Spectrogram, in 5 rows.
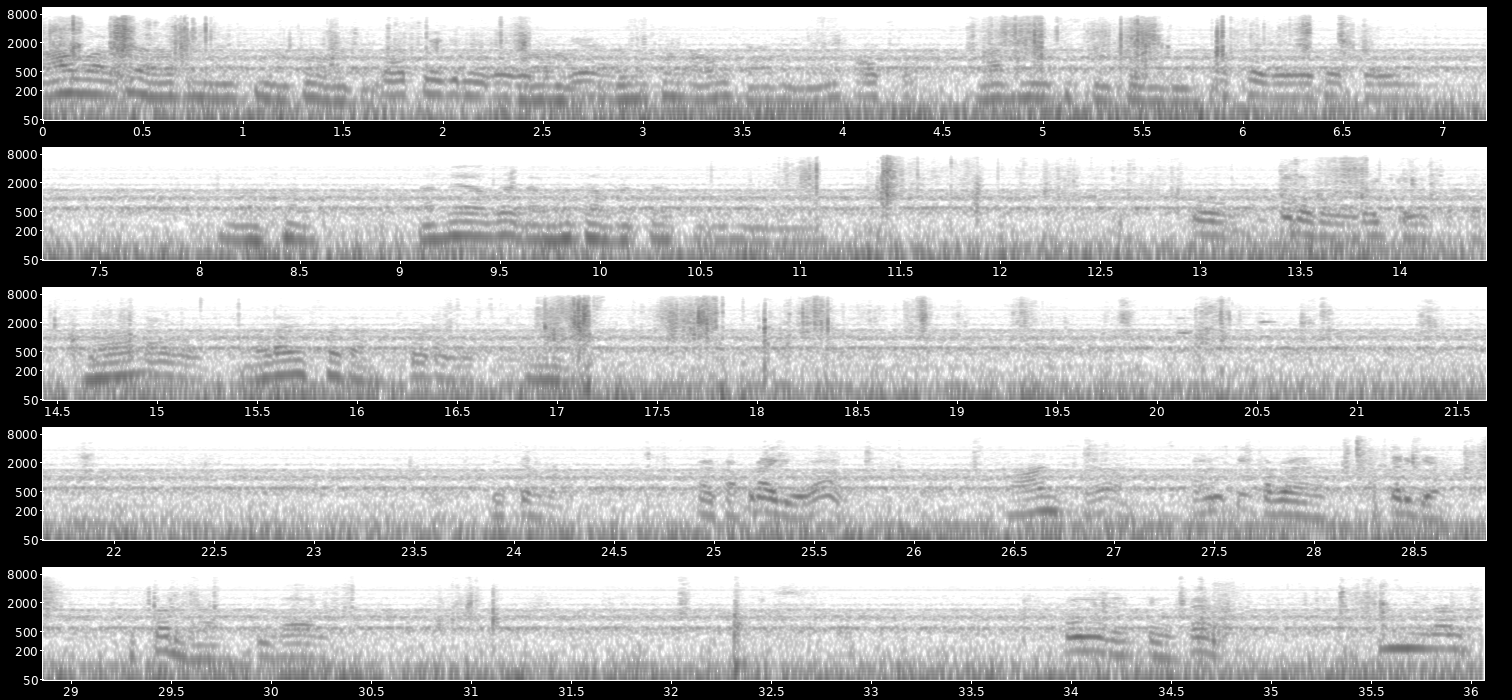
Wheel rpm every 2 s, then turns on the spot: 0, 0, 0, 0, 0, 0, 0, 0, 0, 0, 0, 0, 0, 0, 0, 0, 0, 0.
none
